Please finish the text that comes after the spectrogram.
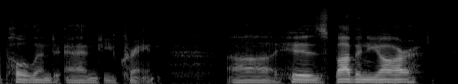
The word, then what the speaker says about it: Babyn Yar: and Ukraine uh his binar and that's how we are pronouncing it binar for a number of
